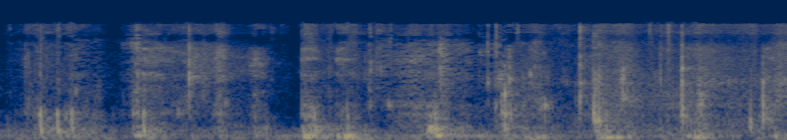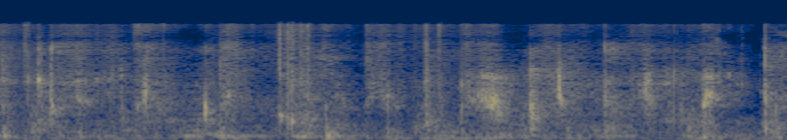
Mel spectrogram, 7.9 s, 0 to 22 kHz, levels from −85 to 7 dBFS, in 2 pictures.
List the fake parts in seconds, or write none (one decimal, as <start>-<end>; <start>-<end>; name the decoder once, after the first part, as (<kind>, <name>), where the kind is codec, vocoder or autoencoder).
3.0-7.5 (autoencoder, DAC-VAE)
